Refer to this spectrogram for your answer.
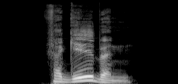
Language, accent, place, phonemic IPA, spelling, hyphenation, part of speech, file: German, Germany, Berlin, /fɛɐ̯ˈɡɪlbn̩/, vergilben, ver‧gil‧ben, verb, De-vergilben.ogg
- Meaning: to yellow; to turn yellow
